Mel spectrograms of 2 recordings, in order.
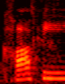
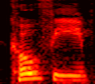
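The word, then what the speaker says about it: Ko-fi: kofi or is that coffee uh it's it is kofi uh because it rhymes with no fee that was uh that's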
